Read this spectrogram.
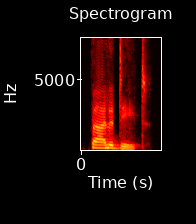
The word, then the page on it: validate: Indian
